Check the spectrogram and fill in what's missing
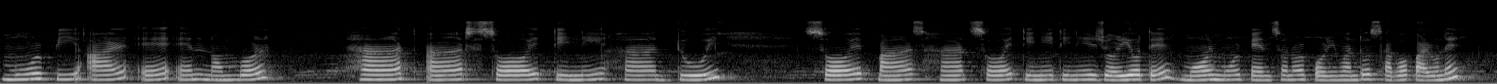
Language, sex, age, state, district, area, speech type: Assamese, female, 45-60, Assam, Charaideo, urban, read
